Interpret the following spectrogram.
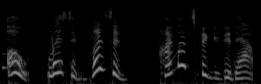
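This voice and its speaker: A woman voicing a tiny, greedy, cheerful childlike companion in a video game, squeaky and exaggerated. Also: huge pitch swings, moderate pace, fairly bright tone, a little hiss or hum, exaggerated voice. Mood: smug, inquisitive. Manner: squeaky, exaggerated, speaks of herself in third person. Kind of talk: video game character voice acting. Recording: game music behind the voice.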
